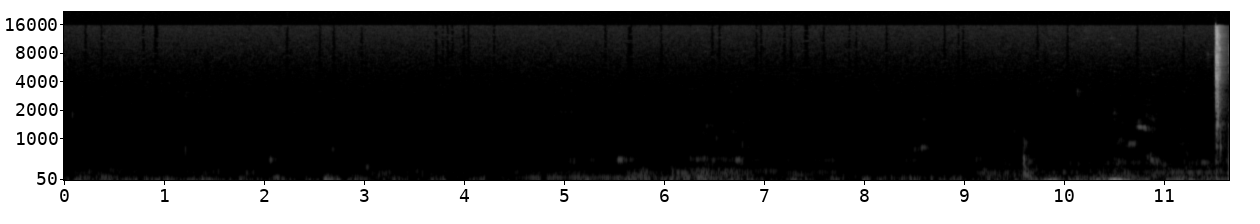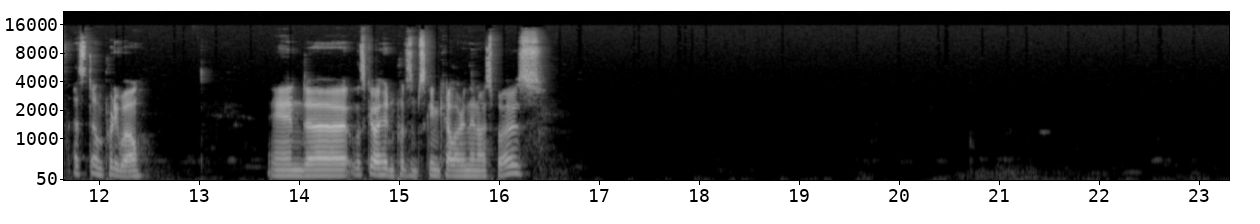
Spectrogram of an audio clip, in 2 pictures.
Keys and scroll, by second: 6.7 ctrl+z.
